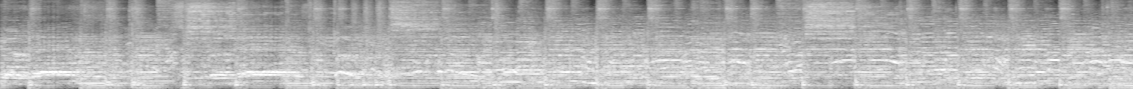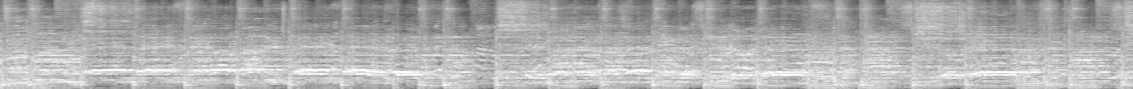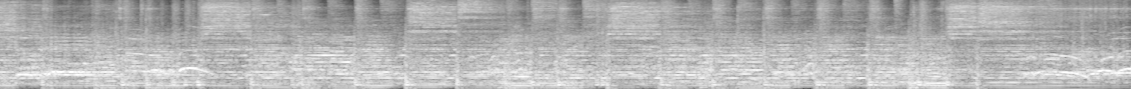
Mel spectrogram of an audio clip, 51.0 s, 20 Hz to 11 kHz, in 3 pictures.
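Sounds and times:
male lead vocals: 0:00.0 - 0:09.0, 0:15.2 - 0:38.0
acoustic guitar: 0:00.0 - 0:50.9
drum kit beat: 0:00.0 - 0:50.9
electric bass: 0:00.0 - 0:50.9.

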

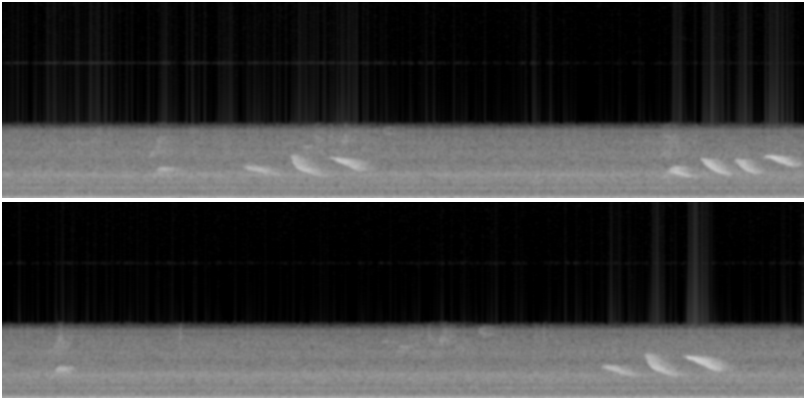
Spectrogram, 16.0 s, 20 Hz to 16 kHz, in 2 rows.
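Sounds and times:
low rumble: 0:00.0 - 0:16.0
bird chirping: 0:01.5 - 0:01.8, 0:02.4 - 0:04.0, 0:06.5 - 0:08.9, 0:11.8 - 0:13.1, 0:14.0 - 0:15.4.

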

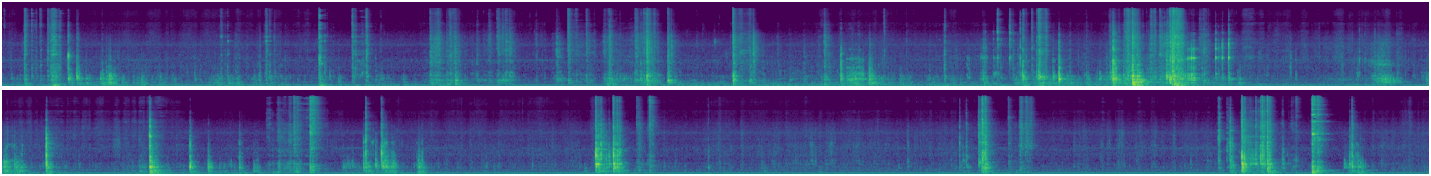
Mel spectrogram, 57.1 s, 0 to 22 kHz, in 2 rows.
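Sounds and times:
scrubbing dishes: 0:00.0 - 0:41.9.

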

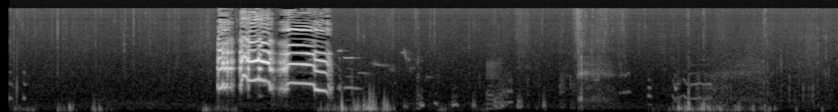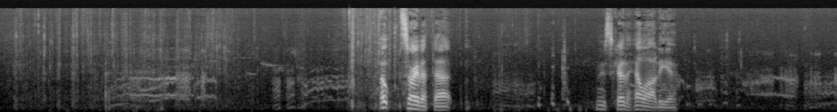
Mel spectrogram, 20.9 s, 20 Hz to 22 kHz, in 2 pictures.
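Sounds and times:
rooster crowing: 0:02.7 - 0:04.2
chicken clucking: 0:05.1 - 0:09.0, 0:11.8 - 0:15.0, 0:16.6 - 0:20.9.

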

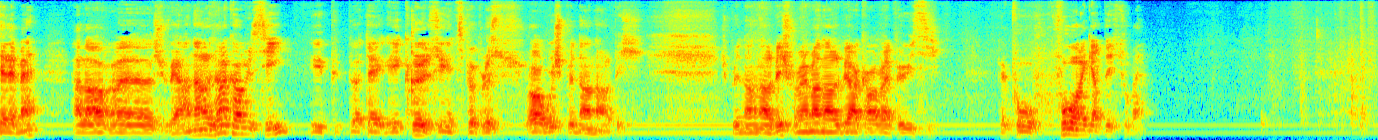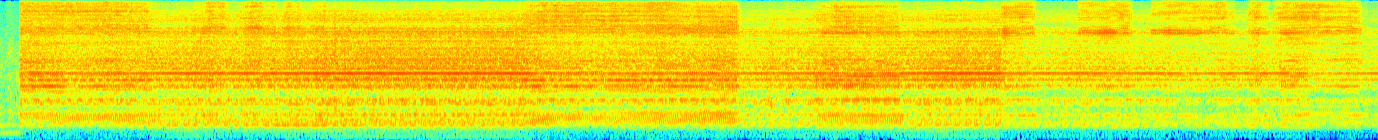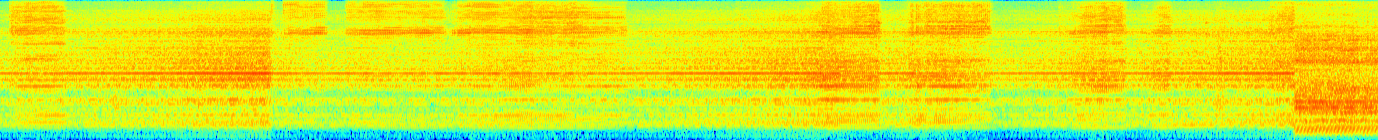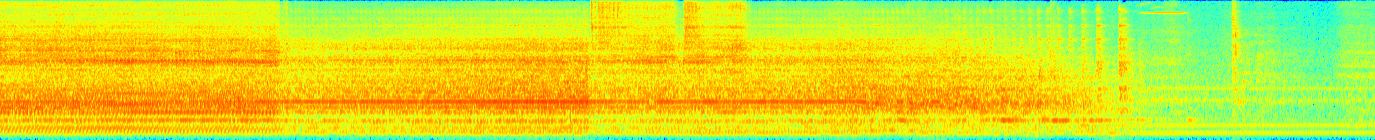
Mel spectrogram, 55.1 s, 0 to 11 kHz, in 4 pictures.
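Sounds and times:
lathe tool cutting wood: 0:14.0 - 0:53.0
wood lathe humming: 0:14.0 - 0:53.2.

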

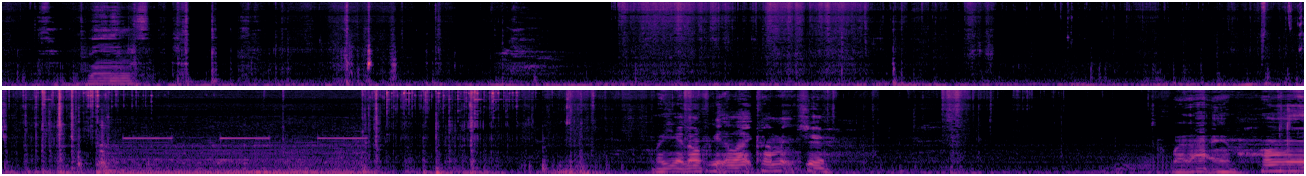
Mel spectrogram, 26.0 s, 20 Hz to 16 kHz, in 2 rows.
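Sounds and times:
rustling and clicking in car: 0:06.8 - 0:20.1
car warning chime beeps: 0:14.0 - 0:16.8.

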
